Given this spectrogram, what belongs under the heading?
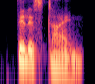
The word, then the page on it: Philistine: Indian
